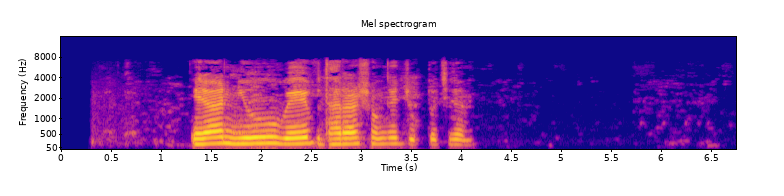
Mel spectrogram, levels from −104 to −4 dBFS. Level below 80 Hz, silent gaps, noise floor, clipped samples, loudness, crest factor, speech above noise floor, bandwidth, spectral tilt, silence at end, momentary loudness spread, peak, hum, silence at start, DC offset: -58 dBFS; none; -86 dBFS; under 0.1%; -15 LUFS; 16 dB; 72 dB; 7.4 kHz; -6.5 dB/octave; 2.65 s; 15 LU; -2 dBFS; none; 1.3 s; under 0.1%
